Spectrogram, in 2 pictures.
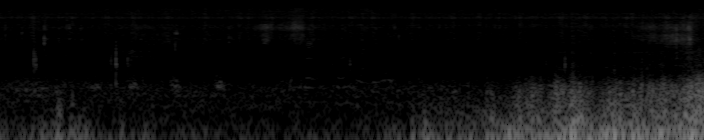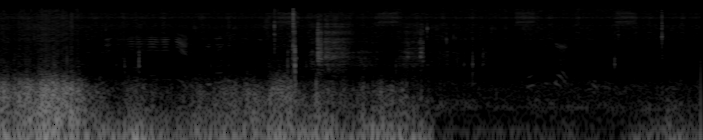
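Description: Wind rushes and buffets past a microphone, rising to a loud roar and then easing.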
